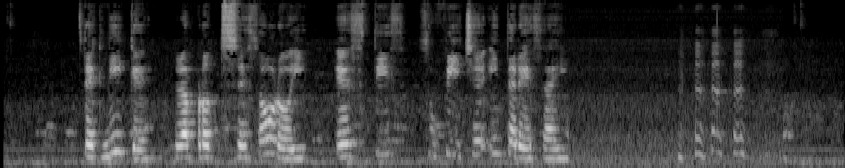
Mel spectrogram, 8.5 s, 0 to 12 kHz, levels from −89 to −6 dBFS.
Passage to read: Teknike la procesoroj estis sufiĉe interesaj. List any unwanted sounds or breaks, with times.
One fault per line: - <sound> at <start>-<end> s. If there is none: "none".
- laugh at 6.8-7.8 s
